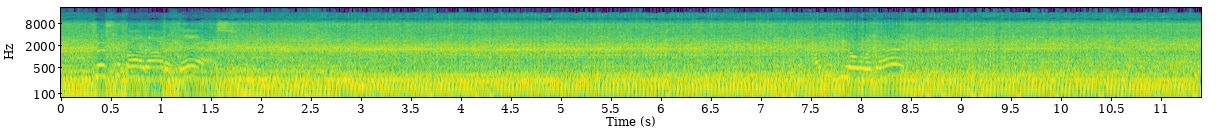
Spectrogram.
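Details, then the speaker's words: Warm 10 hp snowblower engine, started on ether with choke, idles with an irregular, lumpy bobble at slight throttle, no bad smoke; owner suspects low compression or worn rings. "the motor runs fair you know I had a little bobble in it little ol you know she's probably got a little low compression rings might be warm but she didn't smoke bad"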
